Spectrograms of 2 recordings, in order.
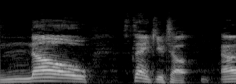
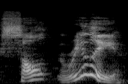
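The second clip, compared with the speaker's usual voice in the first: higher, startled "Salt?"; mock disbelief; 9 semitones higher, 5 dB louder, much slower than usual. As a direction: act politely baffled. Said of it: "It's like".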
